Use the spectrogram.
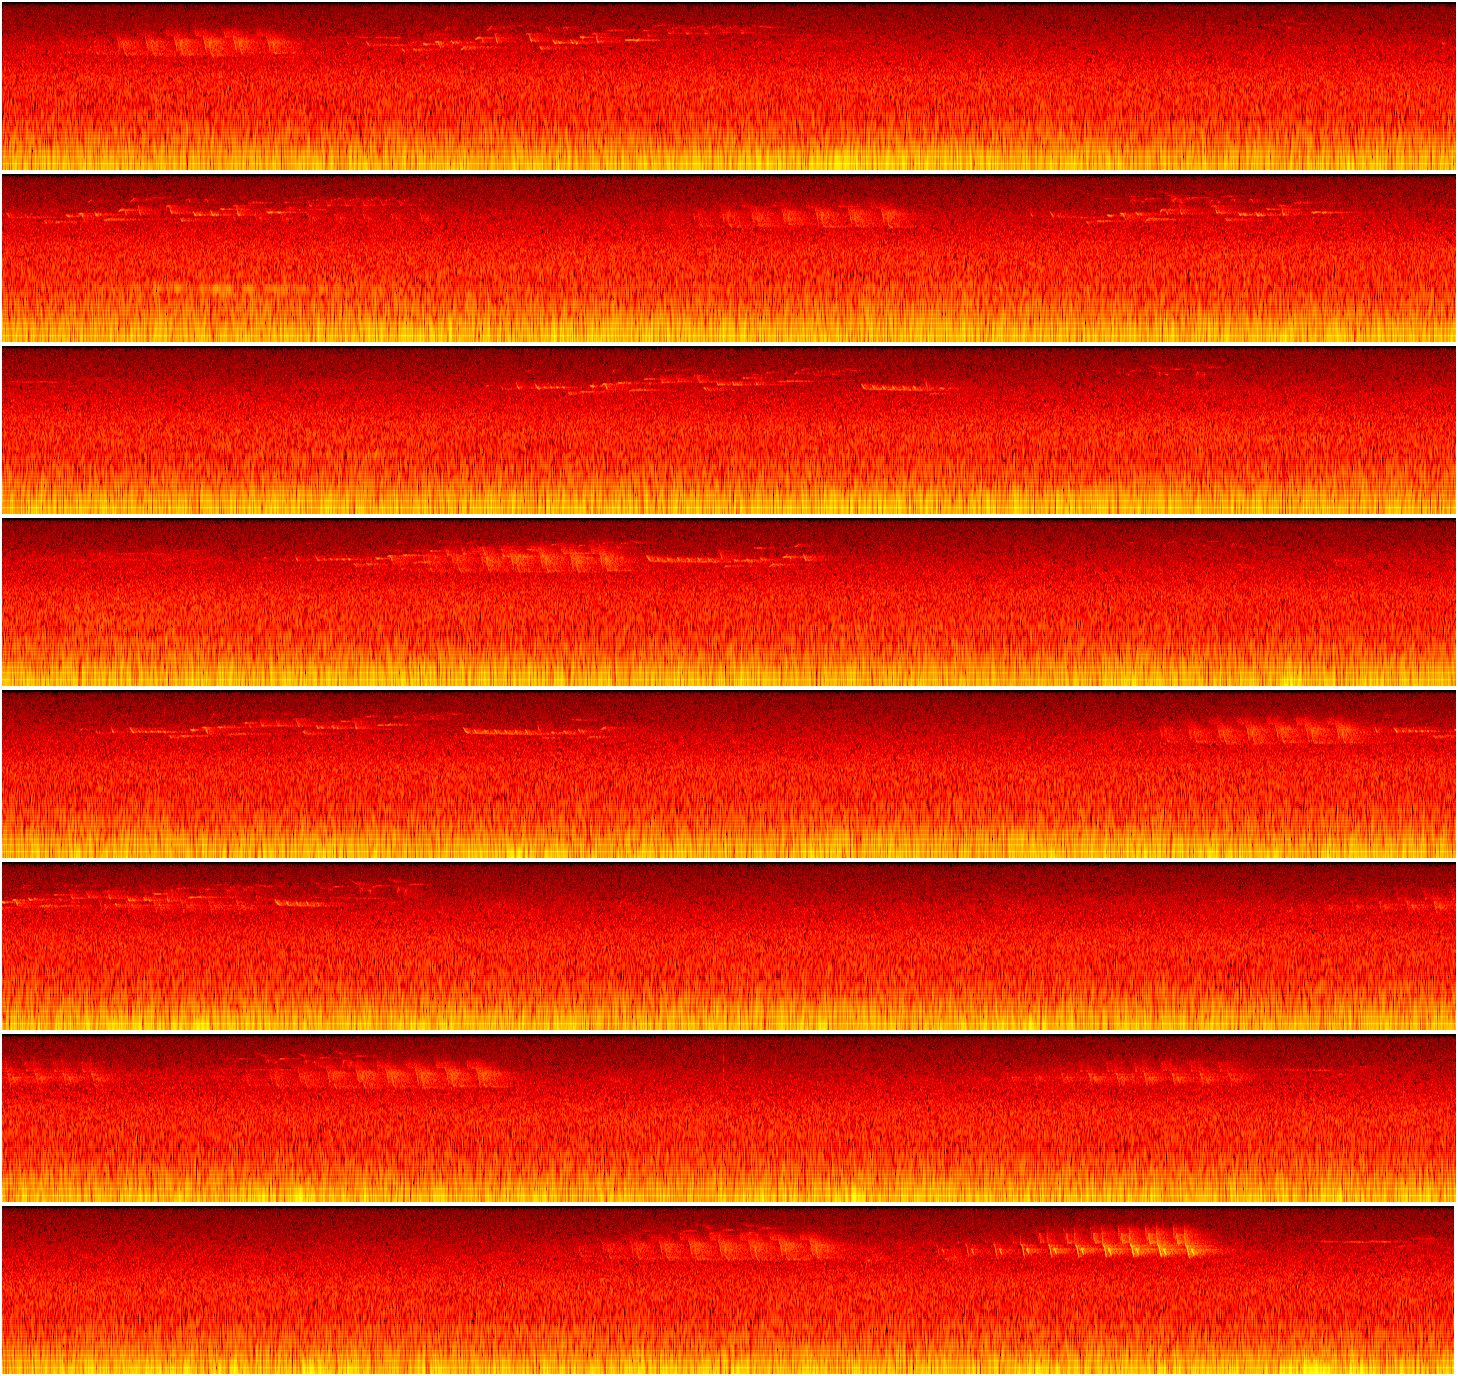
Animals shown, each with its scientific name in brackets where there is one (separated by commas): Black-throated Green Warbler (Setophaga virens), Winter Wren (Troglodytes hiemalis), Ovenbird (Seiurus aurocapilla), Blackburnian Warbler (Setophaga fusca)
